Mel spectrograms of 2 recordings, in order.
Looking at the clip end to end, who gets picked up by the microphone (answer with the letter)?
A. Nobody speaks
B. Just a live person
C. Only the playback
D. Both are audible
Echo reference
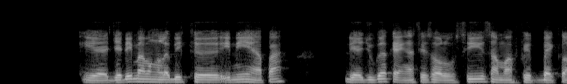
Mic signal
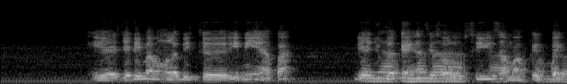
D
